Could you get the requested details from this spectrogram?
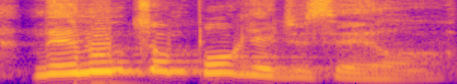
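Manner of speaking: high, loud appeal; loud plea. Acted. Preacher as the blind man asking Jesus for sight, pleading loudly.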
